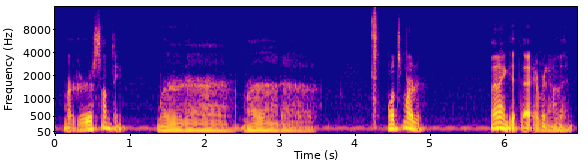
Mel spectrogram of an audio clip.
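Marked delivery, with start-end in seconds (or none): none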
